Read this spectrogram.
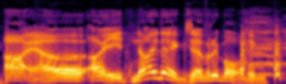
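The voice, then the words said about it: Attempted Welsh accent, circus strongman. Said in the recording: “I was trying to do Welsh, but it did sound very much like I am strong man from circus”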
